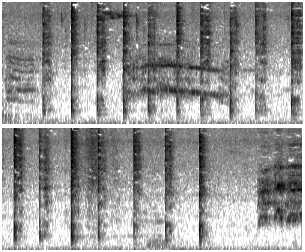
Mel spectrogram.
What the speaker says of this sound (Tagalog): Halo-halo lang guys para hindi masunog ang ating bawang.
